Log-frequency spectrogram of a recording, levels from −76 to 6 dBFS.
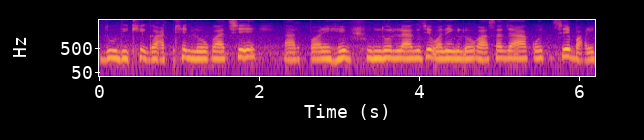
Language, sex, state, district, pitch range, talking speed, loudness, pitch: Bengali, female, West Bengal, Dakshin Dinajpur, 185-205 Hz, 135 wpm, -16 LUFS, 195 Hz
